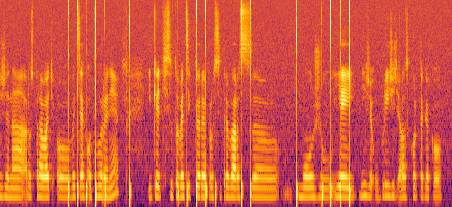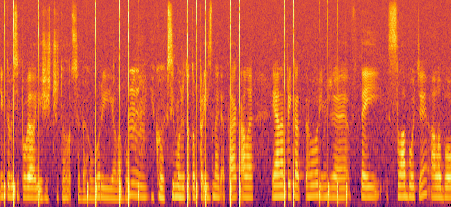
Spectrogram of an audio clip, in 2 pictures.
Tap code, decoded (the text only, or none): VWD FHMI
